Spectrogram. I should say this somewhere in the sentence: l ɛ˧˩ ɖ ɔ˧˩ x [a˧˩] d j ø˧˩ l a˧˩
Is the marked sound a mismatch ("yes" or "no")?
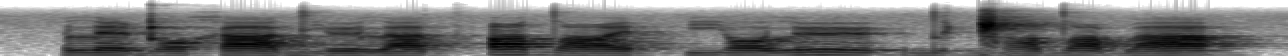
no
